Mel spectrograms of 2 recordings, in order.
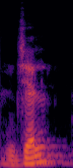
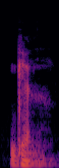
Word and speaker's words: gel: इट इज़ जेल, नॉट गेल, right? बढ़ते हैं जी के दूसरा साउंड ग की तरफ, ध्यान से समझिएगा।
